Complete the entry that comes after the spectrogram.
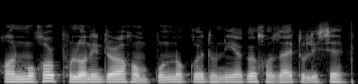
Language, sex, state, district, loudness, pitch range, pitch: Assamese, male, Assam, Sonitpur, -17 LUFS, 110-125 Hz, 115 Hz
